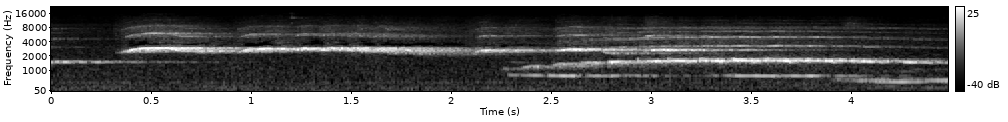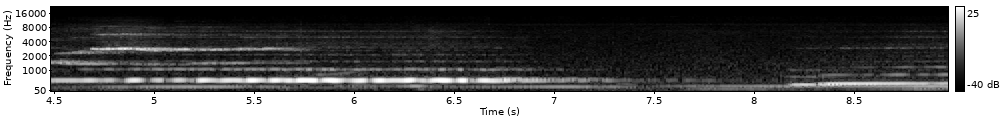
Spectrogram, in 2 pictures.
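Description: A small flute held in cupped hands, played in sliding, whistle-like notes that bend up and down in pitch. From about four seconds in, lower held tones sound beneath it.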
